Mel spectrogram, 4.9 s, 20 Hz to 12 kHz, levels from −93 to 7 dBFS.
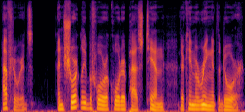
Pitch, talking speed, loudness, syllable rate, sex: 115 Hz, 185 wpm, -17 LUFS, 5.4 syllables/s, male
